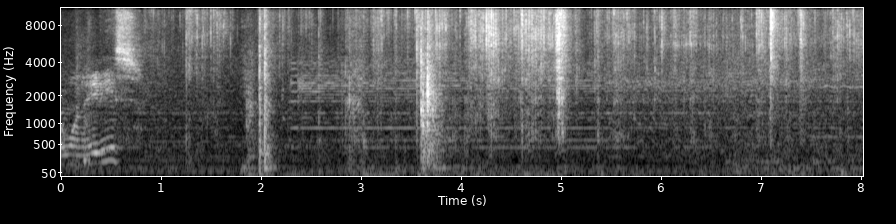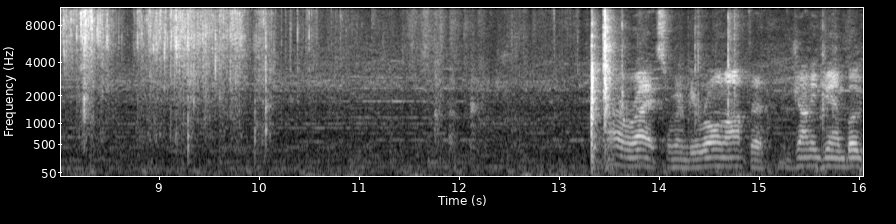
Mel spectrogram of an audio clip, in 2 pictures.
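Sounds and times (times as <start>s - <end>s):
plastic wrapper crinkling: 0.4s - 14.8s.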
